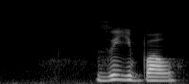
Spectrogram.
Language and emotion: Russian, neutral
